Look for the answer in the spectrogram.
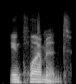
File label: "inclement", American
